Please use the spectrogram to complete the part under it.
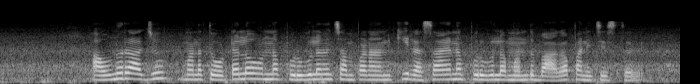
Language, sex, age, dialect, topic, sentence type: Telugu, male, 18-24, Telangana, agriculture, statement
